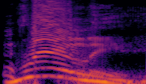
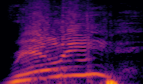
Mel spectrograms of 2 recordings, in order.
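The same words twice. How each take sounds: First: Falling "Really?", retold disbelief; unimpressed disbelief. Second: High rising "Really?", retold disbelief; incredulous reaction. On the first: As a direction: repeat it as a let-down, pitch dropping. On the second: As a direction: question it in mock disbelief, voice climbing. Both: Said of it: "I was like".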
